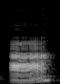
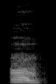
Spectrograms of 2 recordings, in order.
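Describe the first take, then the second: First: The vowel is open, with the mouth wide. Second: The vowel is closed, said further back. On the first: "em vez de A" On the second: "esse chapéuzinho ele serve só para indicar que o som é mais fechado"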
